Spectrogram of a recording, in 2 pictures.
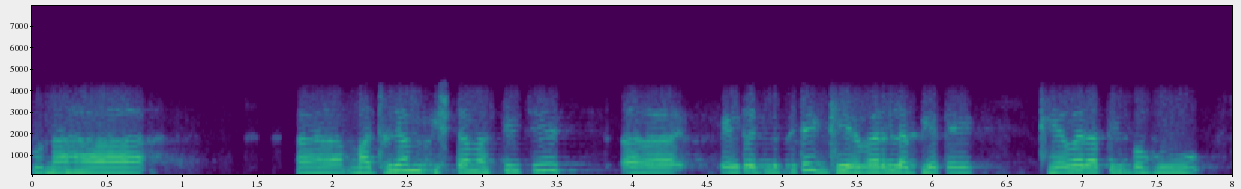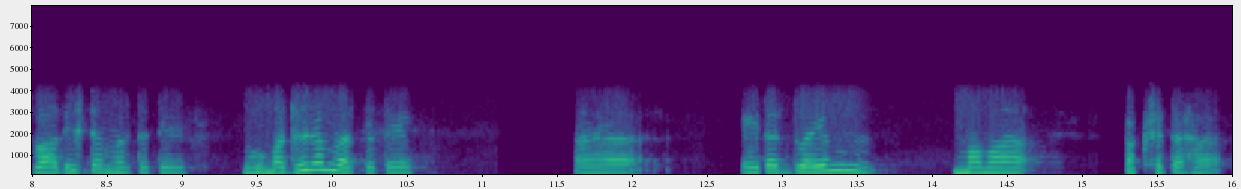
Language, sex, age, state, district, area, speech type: Sanskrit, female, 18-30, Kerala, Palakkad, urban, conversation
